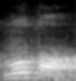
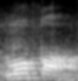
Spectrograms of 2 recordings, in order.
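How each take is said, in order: No difference in how they are said.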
